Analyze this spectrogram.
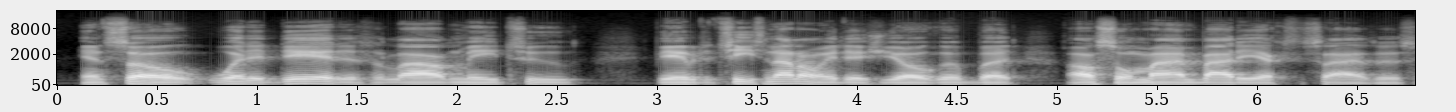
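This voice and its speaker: In a very clean recording with a silent background, a man with a very deep, low pitch speaks at a fairly quick pace with fairly even intonation. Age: 70s. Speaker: yoga and mind-body teacher, former social worker. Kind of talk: podcast interview. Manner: halting, many fillers.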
